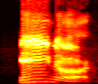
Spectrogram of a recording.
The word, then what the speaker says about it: Enoch: And I'm saying it wrong. The eunuch, I can't remember his name. – Enoch, yes.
